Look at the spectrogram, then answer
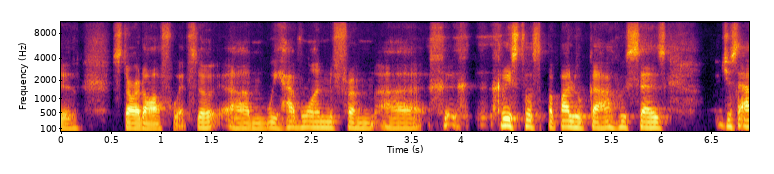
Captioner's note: murmurs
